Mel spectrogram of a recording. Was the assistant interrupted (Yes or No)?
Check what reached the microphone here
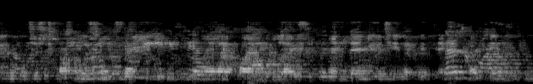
No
